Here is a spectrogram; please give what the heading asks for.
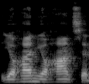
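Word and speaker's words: Jóhann Jóhannsson: johane johansson is there johann johannsson i believe is how you pronounce his name he he's just he's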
